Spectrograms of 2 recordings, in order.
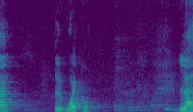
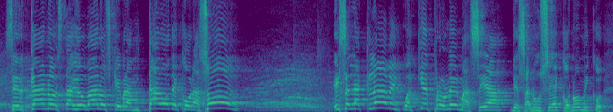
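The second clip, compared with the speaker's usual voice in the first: fiery preaching; 7 semitones higher than usual. Acted. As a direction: preach it hard, rising with fervor. Preaching at full force.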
